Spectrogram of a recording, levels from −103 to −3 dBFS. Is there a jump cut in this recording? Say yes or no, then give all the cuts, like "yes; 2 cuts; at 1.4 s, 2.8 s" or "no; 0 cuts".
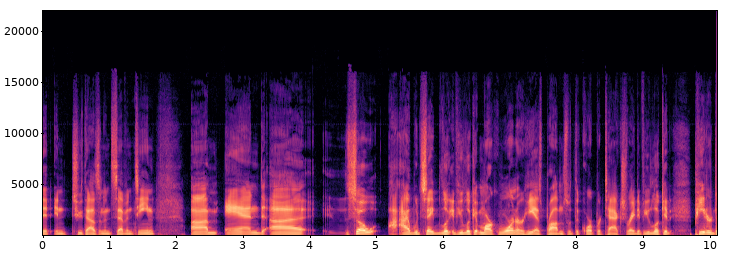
no; 0 cuts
